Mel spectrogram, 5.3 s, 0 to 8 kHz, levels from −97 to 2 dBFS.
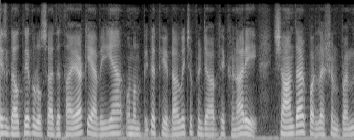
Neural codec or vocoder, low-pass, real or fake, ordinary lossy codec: codec, 16 kHz, 0.5 kbps, FunCodec, trained on LibriTTS, 25 frames a second; 7.2 kHz; fake; none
